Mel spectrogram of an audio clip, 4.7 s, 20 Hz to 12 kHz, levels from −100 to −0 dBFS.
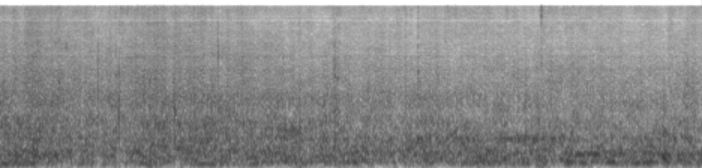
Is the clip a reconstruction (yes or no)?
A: yes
